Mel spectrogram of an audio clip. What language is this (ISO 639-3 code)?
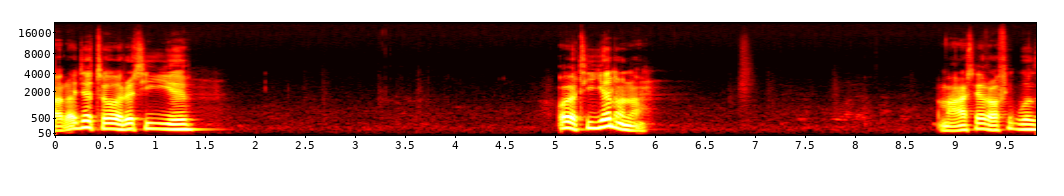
iso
